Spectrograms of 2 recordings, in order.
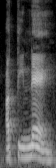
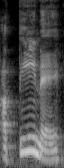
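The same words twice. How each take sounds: First: The stress falls on the A sound. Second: The stress falls away from the A sound. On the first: The speaker calls it right. "the accent is over the A sound" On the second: The speaker calls it wrong. "So not"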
